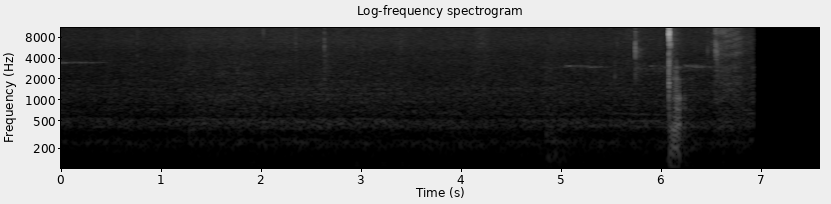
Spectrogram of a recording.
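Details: Honey bees from a nuisance hive being removed from an old home under renovation in Donna, Texas, for relocation. A low, steady droning hum runs throughout, with faint clicks and a sharp knock near the end before sudden silence.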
